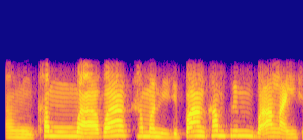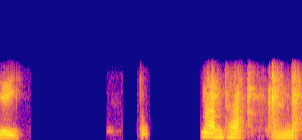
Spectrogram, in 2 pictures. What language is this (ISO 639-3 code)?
brx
